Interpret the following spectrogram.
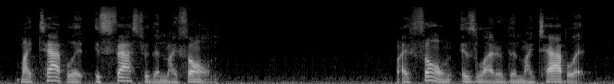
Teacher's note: When we say the word than by itself, we pronounce it than. But when we use than in a sentence, it's usually unstressed and the vowel is reduced to a. You almost don't hear the vowel at all.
